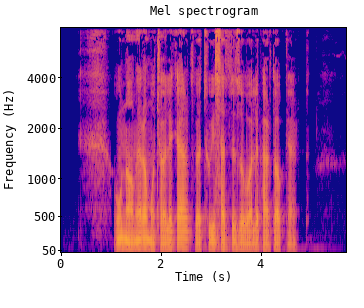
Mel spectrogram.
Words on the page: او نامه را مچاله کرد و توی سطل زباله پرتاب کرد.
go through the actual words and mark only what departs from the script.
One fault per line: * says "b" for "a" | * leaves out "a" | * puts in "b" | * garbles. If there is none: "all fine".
all fine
